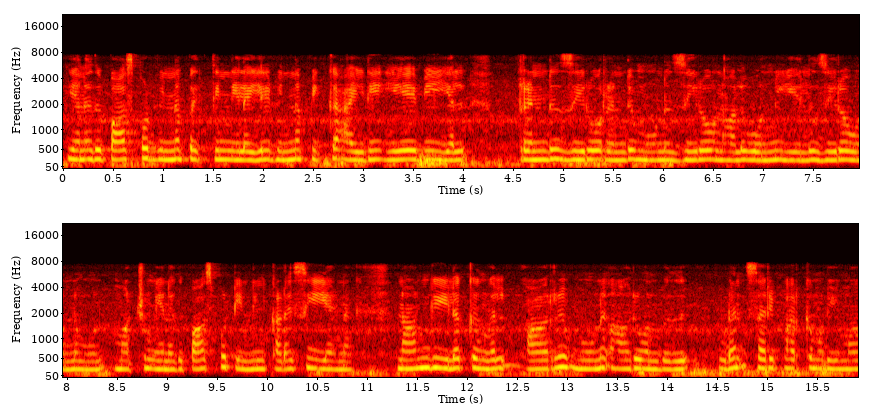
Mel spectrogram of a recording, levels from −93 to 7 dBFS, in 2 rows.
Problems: constant background noise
